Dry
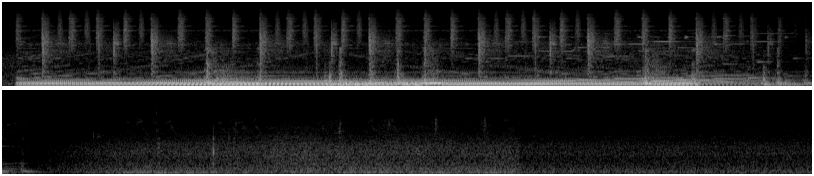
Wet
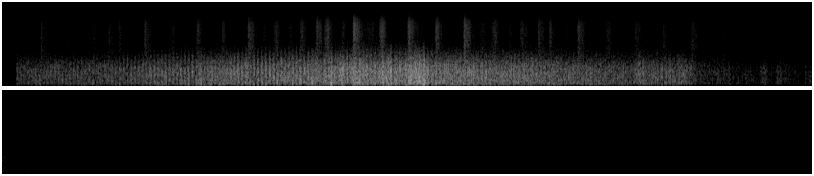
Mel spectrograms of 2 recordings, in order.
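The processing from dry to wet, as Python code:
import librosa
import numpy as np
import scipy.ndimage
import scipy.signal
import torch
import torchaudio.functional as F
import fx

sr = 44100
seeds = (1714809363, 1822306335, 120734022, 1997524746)

y = fx.doppler_pass(x, sr, speed_mps=17, closest_m=12.0, pass_at_s=3.84)
y = fx.env_lowpass(y, sr, base_hz=630.0, full_db=-61.0)
y = fx.noise_vocoder(y, sr, seeds[0], bands=2)
y = F.gain(torch.from_numpy(y), -7.0).numpy()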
